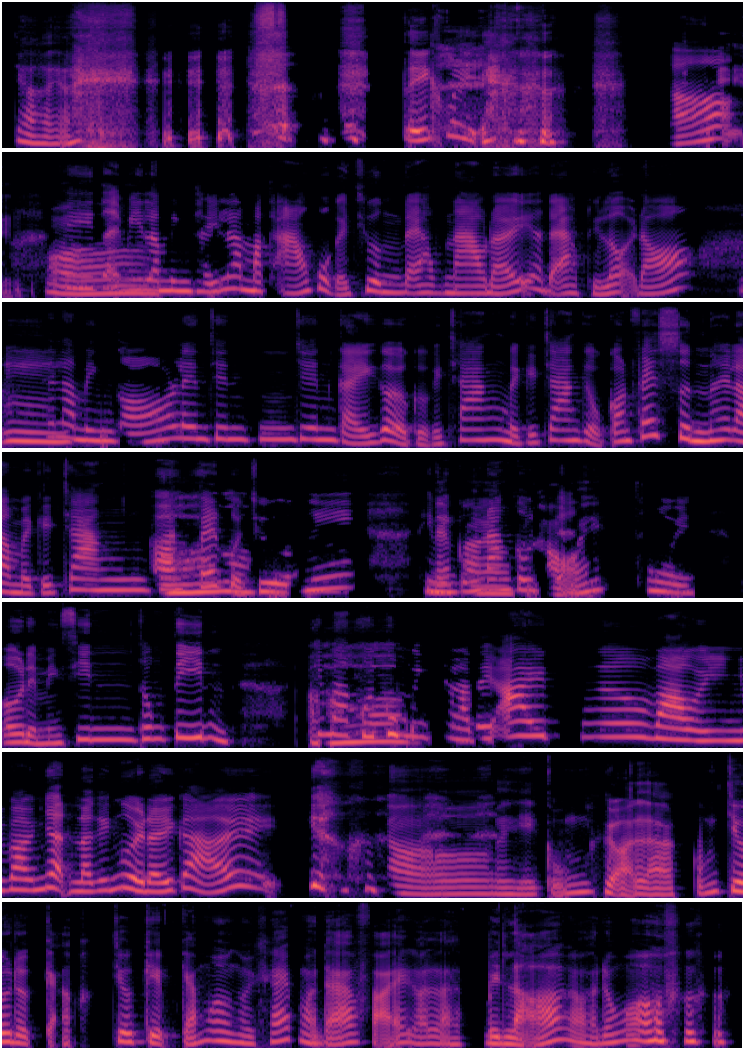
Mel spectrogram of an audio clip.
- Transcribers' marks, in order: laughing while speaking: "ơi!"; laugh; laughing while speaking: "vậy!"; tapping; laugh; other background noise; in English: "confession"; in English: "fanpage"; chuckle; laughing while speaking: "hông?"; chuckle
- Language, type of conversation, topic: Vietnamese, podcast, Bạn có thể kể lại lần bạn gặp một người đã giúp bạn trong lúc khó khăn không?
- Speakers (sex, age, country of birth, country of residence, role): female, 20-24, Vietnam, Finland, host; female, 30-34, Vietnam, Vietnam, guest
